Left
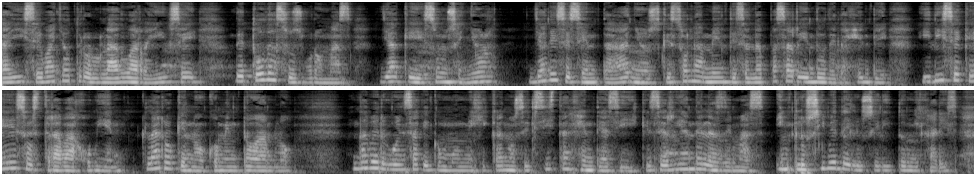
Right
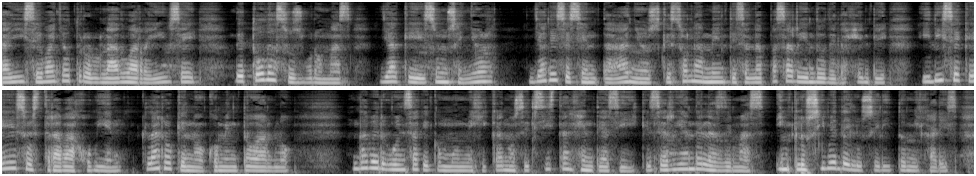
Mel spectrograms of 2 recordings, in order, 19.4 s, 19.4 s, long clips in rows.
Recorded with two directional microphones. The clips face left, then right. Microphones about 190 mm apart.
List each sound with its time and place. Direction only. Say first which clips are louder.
0.0 s speech: right 5 dB; 40° right (ahead or behind)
